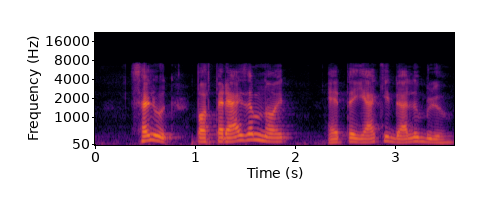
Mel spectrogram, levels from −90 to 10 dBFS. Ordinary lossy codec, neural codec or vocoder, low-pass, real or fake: none; codec, 24 kHz, 0.9 kbps, WavTokenizer, small release; 7.2 kHz; fake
